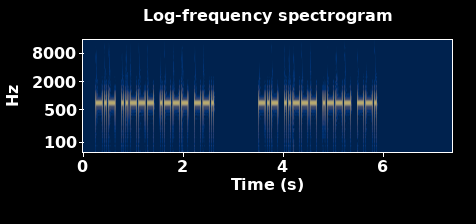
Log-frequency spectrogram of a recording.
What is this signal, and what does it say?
Morse code, heard as a keyed tone, about 28 wpm, 700 Hz. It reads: K2JG K2JG
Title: USA Call Signs - 4 Characters - Repeated 2x - 28wpm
